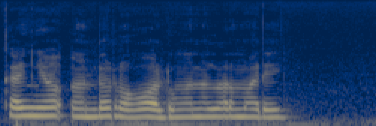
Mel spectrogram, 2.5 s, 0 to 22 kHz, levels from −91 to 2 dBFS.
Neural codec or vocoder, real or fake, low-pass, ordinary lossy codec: codec, 44.1 kHz, 7.8 kbps, Pupu-Codec; fake; none; none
